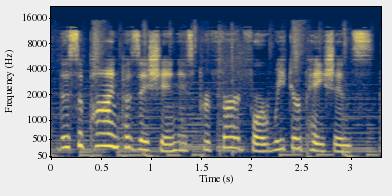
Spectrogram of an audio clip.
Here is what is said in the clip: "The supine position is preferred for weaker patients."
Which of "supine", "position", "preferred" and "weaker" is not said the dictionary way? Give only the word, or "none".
none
